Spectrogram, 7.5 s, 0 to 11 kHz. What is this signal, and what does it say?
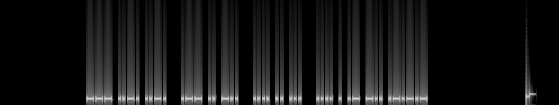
Morse code, heard as a keyed tone, about 40 wpm, 700 Hz. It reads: OFF WID HIS HEAD.
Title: Sentences from Top 300 Words and Abbreviations 40wpm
